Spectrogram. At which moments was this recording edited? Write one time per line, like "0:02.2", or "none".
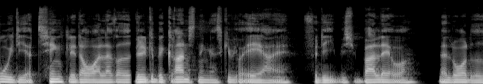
0:01.3
0:02.3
